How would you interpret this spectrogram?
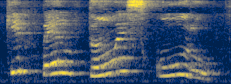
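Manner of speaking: exclamative, Que pelo tão escuro, said with wonder; exclamation. Shown as a demonstration. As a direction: exclaim it with surprise. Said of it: "frase exclamativa, ela vai exprimir surpresa".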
